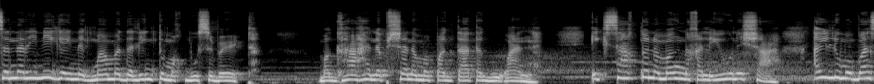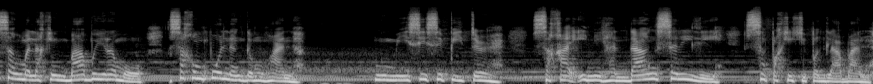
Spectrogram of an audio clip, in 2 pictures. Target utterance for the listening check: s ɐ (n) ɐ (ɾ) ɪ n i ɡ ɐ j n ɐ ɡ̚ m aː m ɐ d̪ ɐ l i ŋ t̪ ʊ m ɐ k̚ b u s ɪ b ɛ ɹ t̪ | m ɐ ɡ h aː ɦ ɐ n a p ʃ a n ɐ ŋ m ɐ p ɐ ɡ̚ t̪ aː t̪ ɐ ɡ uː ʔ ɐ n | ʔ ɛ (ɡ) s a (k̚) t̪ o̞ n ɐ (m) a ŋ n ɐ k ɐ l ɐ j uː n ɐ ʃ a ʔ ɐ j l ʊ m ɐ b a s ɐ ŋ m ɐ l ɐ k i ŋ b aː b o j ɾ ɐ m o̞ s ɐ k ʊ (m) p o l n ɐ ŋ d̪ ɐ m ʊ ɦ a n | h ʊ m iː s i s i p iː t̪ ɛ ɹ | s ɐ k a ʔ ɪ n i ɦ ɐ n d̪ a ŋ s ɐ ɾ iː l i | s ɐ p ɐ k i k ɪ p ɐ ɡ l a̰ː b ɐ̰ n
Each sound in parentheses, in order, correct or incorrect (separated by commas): correct, correct, incorrect, correct, correct, correct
